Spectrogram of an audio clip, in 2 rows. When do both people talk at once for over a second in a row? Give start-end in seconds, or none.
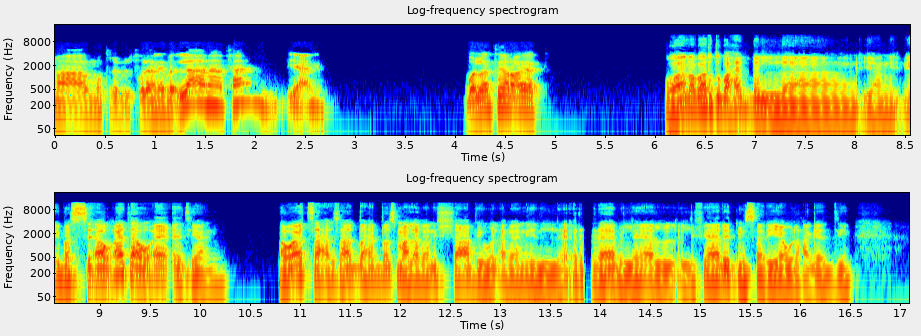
none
